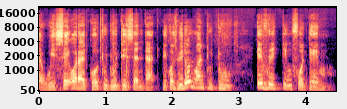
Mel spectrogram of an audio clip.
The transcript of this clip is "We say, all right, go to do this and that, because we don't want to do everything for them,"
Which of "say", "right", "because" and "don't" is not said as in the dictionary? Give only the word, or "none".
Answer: because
